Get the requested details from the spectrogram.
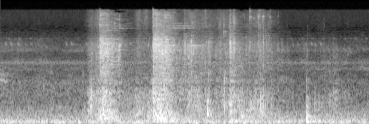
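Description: A metal barred gate creaks open.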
